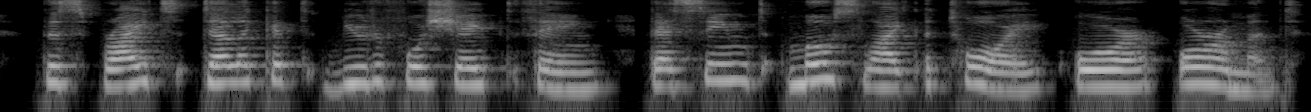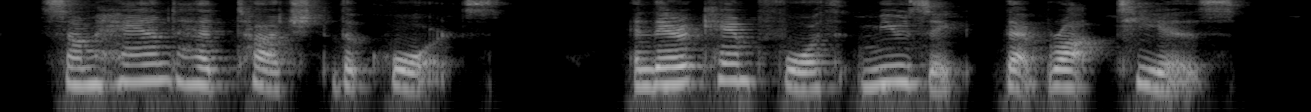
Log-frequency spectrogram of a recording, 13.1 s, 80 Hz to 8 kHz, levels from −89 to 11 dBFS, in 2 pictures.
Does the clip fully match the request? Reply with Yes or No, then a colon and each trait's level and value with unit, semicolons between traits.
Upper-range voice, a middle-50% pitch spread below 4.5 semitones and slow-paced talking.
Yes: high, 245 Hz; average, 2.9 semitones; slow, 130 wpm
